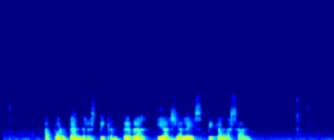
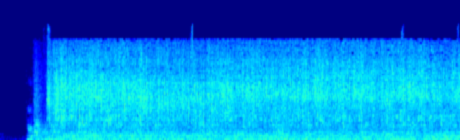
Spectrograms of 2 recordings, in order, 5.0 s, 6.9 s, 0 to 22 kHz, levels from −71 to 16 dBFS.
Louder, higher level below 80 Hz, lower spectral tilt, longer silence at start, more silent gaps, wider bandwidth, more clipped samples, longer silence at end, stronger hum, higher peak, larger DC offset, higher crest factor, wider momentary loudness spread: about the same, -25 LUFS vs -27 LUFS; about the same, -58 dBFS vs -56 dBFS; first, -9 dB/octave vs -0.5 dB/octave; first, 0.65 s vs 0.4 s; neither; second, 7.2 kHz vs 16 kHz; neither; first, 1.25 s vs 0 s; neither; about the same, -8 dBFS vs -10 dBFS; neither; about the same, 18 dB vs 20 dB; first, 11 LU vs 2 LU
